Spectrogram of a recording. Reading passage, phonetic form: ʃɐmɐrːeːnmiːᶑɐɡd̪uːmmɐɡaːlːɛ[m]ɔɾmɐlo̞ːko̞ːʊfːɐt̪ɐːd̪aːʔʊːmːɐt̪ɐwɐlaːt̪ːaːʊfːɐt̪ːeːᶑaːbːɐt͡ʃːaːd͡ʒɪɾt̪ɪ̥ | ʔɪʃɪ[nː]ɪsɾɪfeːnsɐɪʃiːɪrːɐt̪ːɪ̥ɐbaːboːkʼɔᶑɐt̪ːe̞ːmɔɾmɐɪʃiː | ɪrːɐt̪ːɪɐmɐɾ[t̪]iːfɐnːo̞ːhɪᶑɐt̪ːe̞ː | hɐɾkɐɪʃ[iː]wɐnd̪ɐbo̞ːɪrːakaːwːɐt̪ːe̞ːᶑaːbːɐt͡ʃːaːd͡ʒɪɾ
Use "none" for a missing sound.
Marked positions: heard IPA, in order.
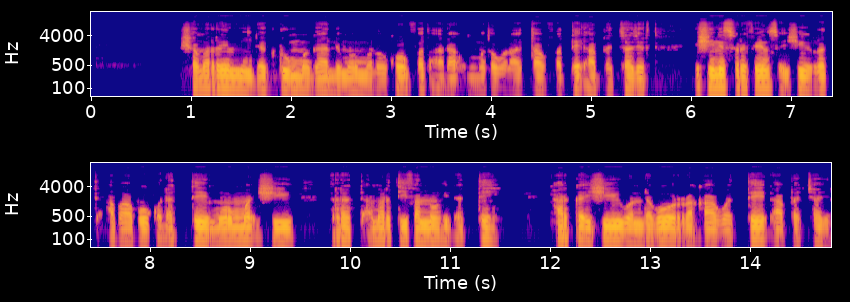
m, n, t̪, iː

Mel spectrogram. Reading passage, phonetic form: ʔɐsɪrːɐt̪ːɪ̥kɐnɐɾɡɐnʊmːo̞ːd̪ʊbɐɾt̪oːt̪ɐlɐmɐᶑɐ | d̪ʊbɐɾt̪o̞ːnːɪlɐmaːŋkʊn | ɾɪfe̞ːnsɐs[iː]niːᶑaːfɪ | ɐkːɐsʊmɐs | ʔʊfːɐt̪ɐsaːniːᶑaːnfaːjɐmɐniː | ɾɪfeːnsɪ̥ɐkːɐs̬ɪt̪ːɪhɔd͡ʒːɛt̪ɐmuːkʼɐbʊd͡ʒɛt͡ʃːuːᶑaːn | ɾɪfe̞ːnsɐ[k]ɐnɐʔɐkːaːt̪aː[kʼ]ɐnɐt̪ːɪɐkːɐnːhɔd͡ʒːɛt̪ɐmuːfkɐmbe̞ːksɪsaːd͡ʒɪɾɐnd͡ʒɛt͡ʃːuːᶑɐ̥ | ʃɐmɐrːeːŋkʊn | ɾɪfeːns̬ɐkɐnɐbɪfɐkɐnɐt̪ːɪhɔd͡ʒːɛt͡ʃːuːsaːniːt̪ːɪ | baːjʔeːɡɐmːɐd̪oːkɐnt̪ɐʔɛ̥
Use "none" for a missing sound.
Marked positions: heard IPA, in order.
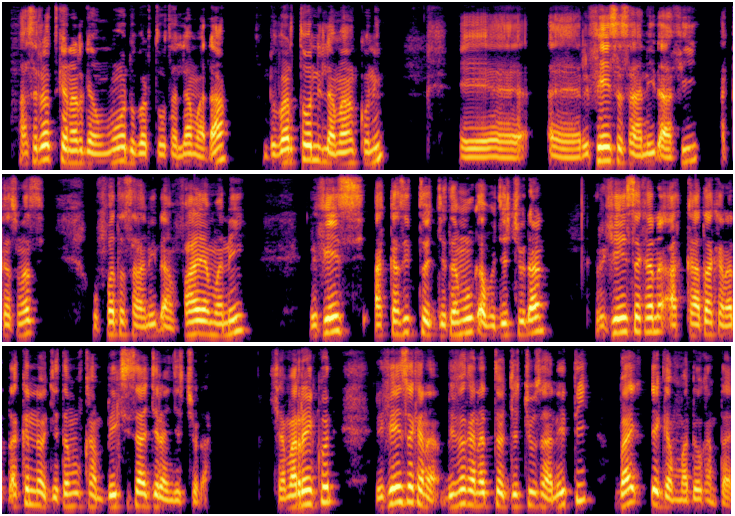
aː, k, k

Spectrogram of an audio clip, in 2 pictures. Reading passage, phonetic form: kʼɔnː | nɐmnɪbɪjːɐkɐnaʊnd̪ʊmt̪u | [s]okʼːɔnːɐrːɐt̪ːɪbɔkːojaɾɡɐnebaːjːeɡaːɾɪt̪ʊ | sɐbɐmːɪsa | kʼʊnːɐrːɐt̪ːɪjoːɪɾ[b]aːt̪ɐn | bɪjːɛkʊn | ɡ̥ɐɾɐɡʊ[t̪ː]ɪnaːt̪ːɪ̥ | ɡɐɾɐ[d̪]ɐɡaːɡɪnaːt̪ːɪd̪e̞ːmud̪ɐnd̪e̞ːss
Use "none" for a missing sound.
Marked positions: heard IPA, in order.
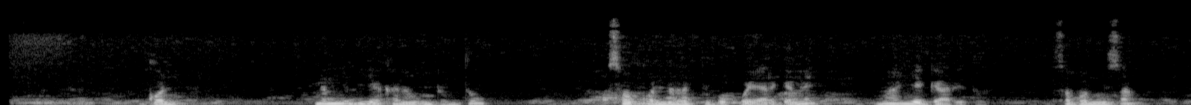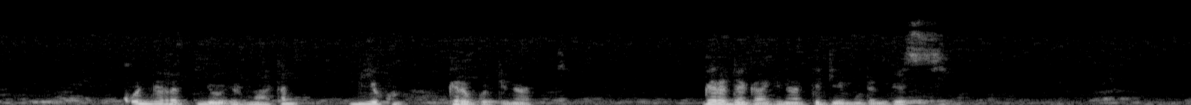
s, m, d̪ː, d̪

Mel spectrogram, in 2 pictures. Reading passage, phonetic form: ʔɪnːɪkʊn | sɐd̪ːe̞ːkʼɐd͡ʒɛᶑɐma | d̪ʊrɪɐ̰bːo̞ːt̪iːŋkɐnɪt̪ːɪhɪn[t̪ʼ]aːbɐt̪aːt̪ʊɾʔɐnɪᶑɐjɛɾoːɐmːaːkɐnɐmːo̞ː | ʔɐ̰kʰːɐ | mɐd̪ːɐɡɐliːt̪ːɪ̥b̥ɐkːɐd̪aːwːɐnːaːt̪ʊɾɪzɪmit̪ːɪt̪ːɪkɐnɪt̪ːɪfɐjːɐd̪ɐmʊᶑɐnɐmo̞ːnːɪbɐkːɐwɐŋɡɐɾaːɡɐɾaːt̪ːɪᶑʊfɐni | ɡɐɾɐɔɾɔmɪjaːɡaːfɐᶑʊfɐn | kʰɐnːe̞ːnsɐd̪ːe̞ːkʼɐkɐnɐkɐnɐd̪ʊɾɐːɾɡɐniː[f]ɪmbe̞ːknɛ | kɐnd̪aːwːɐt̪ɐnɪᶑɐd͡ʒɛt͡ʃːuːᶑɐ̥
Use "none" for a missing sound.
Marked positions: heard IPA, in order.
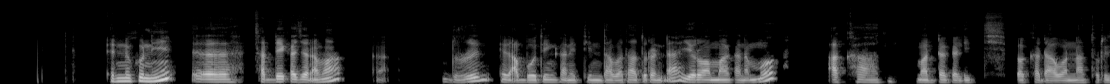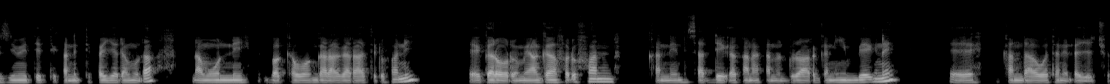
t̪, h

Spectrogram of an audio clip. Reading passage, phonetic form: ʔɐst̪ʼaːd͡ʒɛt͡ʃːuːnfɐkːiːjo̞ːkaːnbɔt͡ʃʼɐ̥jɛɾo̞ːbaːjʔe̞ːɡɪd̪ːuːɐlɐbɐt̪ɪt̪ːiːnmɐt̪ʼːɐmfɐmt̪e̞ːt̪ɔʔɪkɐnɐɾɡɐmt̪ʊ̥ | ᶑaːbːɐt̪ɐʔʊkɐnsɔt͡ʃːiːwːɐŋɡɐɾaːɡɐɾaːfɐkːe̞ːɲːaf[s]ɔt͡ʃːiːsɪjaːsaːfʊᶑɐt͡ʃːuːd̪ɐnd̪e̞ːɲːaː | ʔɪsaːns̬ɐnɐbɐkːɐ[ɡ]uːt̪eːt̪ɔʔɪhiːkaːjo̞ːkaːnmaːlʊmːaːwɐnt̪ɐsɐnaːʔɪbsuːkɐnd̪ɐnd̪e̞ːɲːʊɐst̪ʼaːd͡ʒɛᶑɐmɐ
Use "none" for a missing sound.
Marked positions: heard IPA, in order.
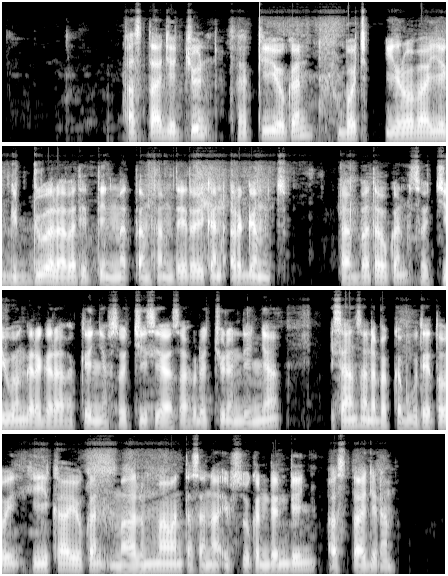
s, b

